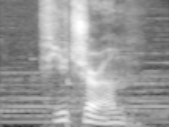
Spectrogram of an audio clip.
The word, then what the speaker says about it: Futurum: Futurum. That's the name of this planet. That's how it's sounded pronounced in the local tongue, anyway.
